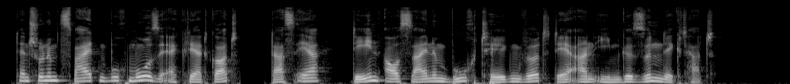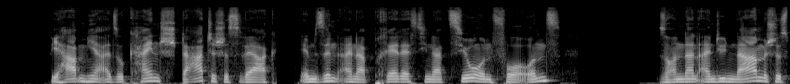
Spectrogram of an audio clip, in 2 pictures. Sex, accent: male, German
